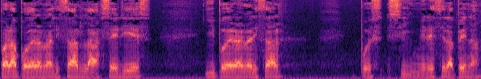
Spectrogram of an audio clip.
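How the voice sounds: A man speaks at a fairly slow pace. His pitch sits fairly low, with a dark, mellow tone.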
